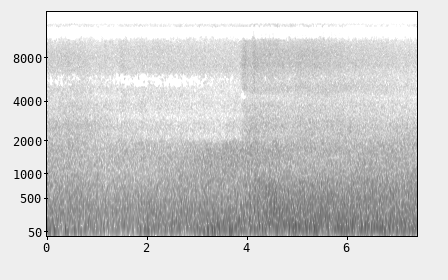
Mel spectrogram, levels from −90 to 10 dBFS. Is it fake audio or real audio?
fake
